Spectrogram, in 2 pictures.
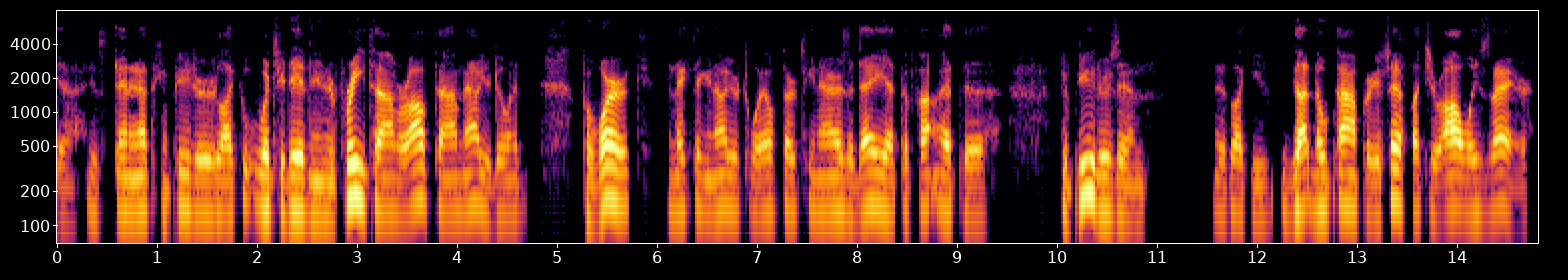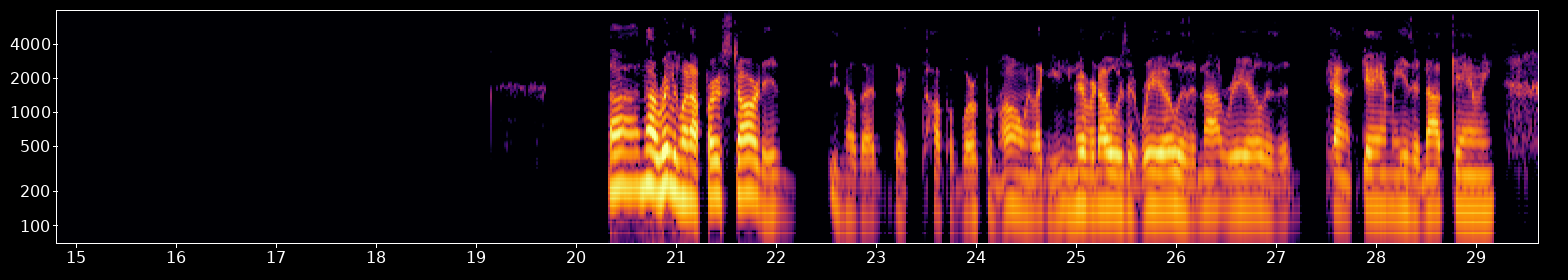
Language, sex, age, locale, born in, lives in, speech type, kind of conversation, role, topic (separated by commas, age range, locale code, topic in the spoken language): English, male, 50-54, en-US, United States, United States, conversation, advice, user, How can I notice and enjoy small joyful moments daily?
